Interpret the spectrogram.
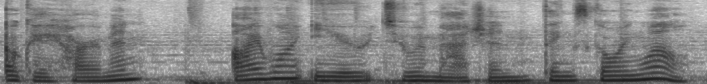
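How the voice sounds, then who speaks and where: An actress playing a polite, composed woman counsellor in a video game, measured, neutral and professional. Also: low voice, warm tone, faint music behind. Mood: calm, guiding. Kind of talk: visual novel game voice acting.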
